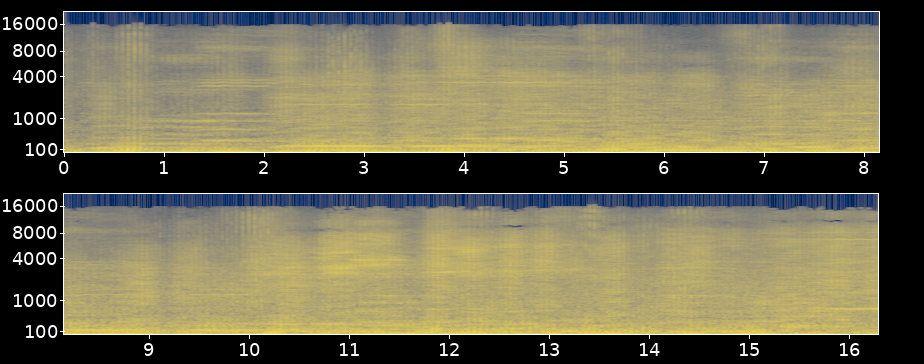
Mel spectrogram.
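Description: Dark experimental electronic music: a dense, steady low rumble with short held low synth tones over it, and a noisy upper texture that grows brighter about ten seconds in.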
